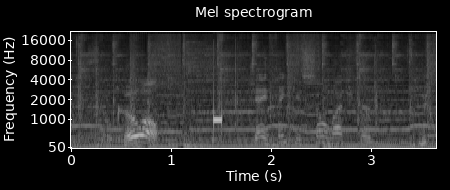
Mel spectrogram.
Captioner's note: beep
